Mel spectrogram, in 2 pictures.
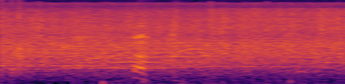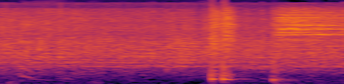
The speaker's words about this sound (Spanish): ¿Cómo anda la gente hermosa de Mundo Circo ahí del otro lado? Gracias, gracias por los aplausos. Mirá la ovación de pie.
